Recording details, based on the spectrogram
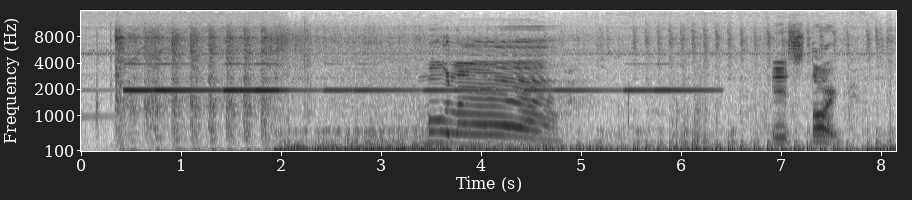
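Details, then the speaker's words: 2011 Mitsubishi Evolution with rodent-damaged wiring: brief crank then catches into a steady, even idle with deep exhaust note and no misses after repairing the chewed crank sensor wiring, which had caused no spark and no start. "so now the engine is running and you can hear the exhaust from the evolution after fixing the crank sensor"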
